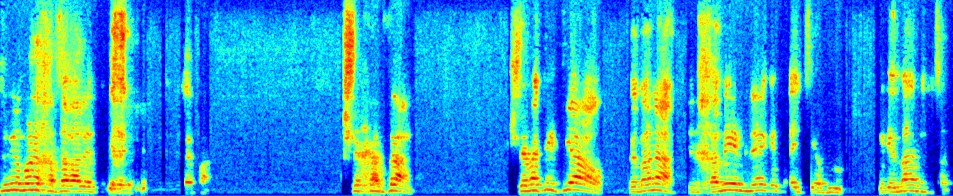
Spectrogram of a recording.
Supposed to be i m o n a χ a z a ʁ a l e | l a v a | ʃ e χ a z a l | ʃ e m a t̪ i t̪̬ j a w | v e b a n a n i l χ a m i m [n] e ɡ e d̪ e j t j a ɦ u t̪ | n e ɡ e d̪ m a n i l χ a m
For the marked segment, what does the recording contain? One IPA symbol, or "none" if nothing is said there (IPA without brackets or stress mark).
n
